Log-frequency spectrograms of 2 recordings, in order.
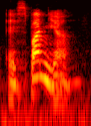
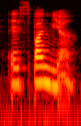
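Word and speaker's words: España: now the enya is pronounced exactly the same way as the first n in the english word onion the sound the onion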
